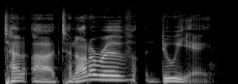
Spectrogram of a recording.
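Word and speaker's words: Tananarive Due: This is an excerpt from, and it's kind of long, so bear with me, but this is an excerpt by Tananarive Duye. I want to say I said her name correctly. – I think you got it.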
